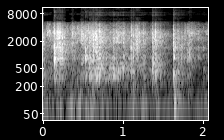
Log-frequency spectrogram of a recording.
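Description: Close rustling and crackling with a few sharp clicks, handling noise right at the microphone while a small earring is fitted with its back.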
